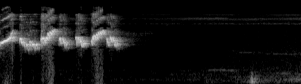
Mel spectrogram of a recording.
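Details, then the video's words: Orange-headed thrush phrase of rapid, rolling whistled notes lasting about a second, followed by silence and a single soft low knock. "PANCINGAN anis merah ngeplong gacor rapat cocok untuk MERANGSANG bunyi tambah GACOR"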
